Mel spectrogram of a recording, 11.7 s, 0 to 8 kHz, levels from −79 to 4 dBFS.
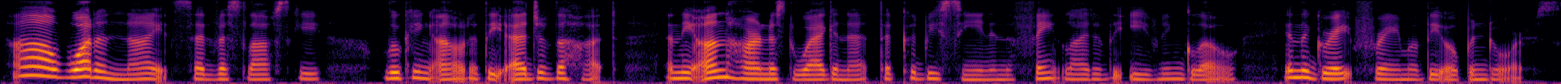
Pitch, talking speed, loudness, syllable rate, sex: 195 Hz, 195 wpm, -21 LUFS, 5.1 syllables/s, female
